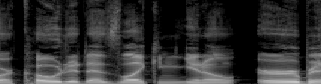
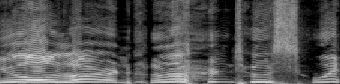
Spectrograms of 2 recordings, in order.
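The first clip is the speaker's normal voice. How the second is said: mock shouting, much louder; 12 semitones higher, 7 dB louder than usual. Describing a parody film scene, the speaker quotes a man's line, retelling a character's yell. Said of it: "he yells at her".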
